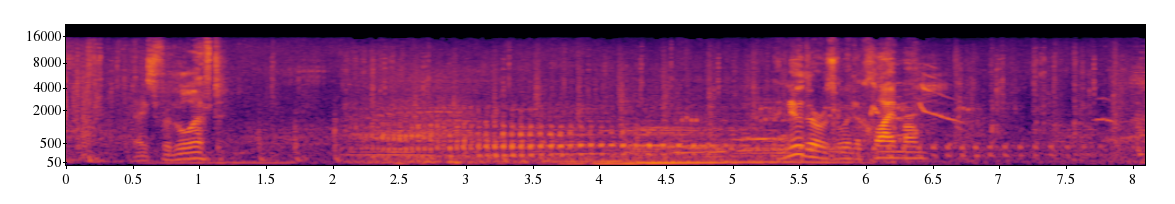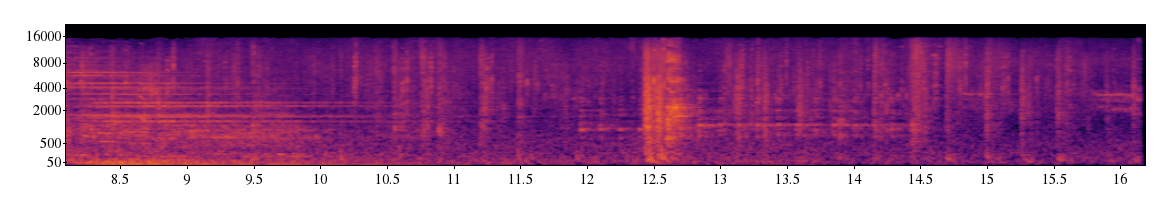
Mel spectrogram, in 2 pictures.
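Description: Footsteps run over rough ground.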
